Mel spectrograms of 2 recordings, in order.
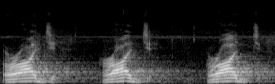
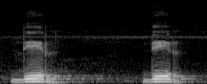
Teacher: ro dalam keadaan fathah maka dia mufakamah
